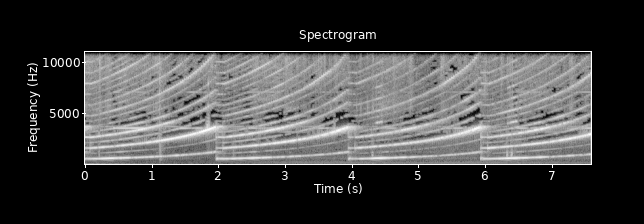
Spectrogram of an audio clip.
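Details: Simplex 4010 fire alarm panel multi-tone horns after smoke detector tripped by smoke test: loud tone sweeps upward for two seconds, drops back, repeats steadily; fire alarm horn sounding.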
